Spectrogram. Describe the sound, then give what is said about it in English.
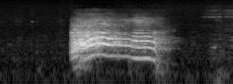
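A puppy lets out a single short, high whimpering whine lasting under a second, fairly clear, with quiet surroundings and no talking. “Yeah, she must be a puppy.”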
